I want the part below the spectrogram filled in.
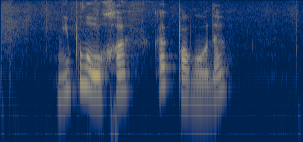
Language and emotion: Russian, positive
